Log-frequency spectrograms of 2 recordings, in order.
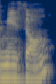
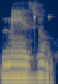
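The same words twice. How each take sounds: First: "maison" said with a hard S; mock-wrong "maison" with an S; wrong S sound. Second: "maison" said slowly with a buzzing Z; slow, careful "maison" with a Z; correct Z sound. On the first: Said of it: "S-nya bukan dibaca S". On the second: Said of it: "tapi dia jadi Z". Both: Shown as a demonstration.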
